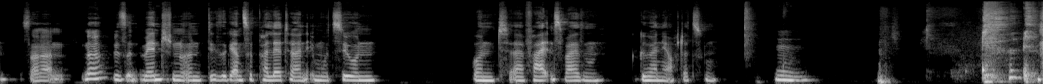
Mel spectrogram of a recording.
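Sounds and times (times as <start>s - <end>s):
speech: 0.2s - 3.8s, 4.7s - 7.2s, 7.8s - 8.2s
person coughing after choking on something: 9.8s - 10.4s.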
